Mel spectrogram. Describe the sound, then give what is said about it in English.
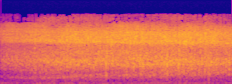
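A steady, dense fizzing hiss of an Alka-Seltzer effervescent antacid tablet dissolving in water, a continuous crackly bubbling that holds at an even, fairly loud level throughout with no voices. “Now, listen to it fizz.”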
